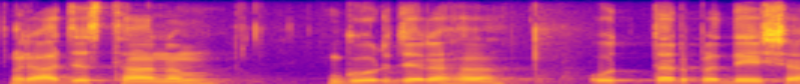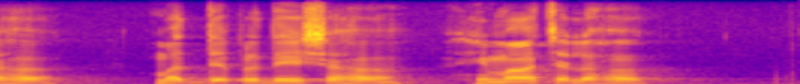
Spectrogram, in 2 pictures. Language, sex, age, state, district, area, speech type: Sanskrit, male, 18-30, Rajasthan, Jodhpur, urban, spontaneous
